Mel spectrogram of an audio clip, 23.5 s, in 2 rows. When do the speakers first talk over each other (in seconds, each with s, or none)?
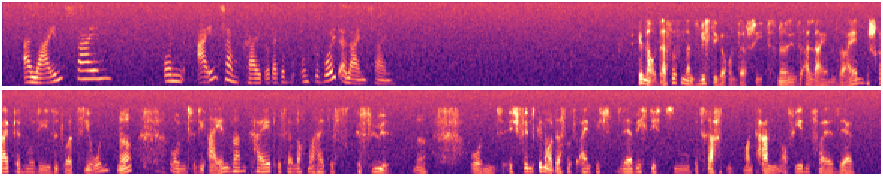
none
